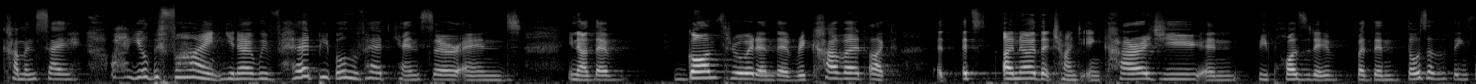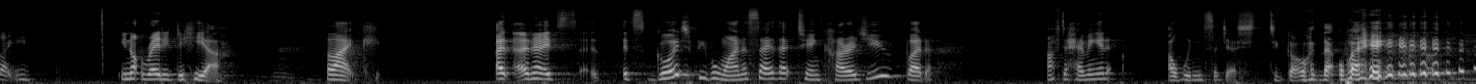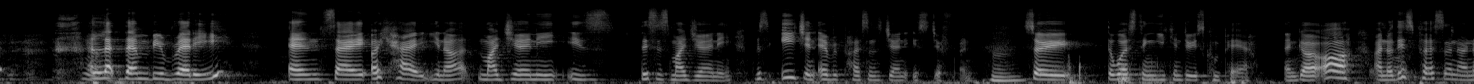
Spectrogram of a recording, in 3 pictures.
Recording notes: Final Session of the Divergent Church Radiance Women's Conference 2019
